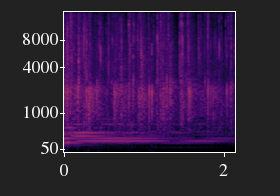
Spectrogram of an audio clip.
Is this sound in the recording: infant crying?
no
